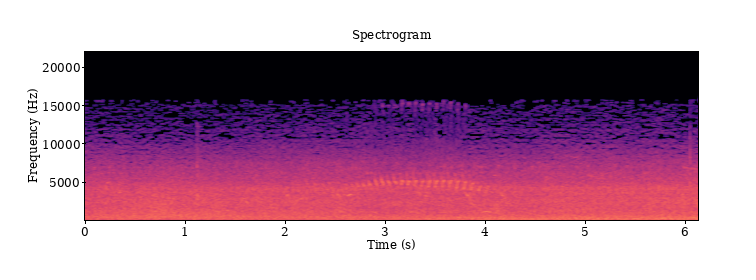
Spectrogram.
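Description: Steady outdoor background hiss with no speech, and a faint high rapid trill passing through the middle.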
